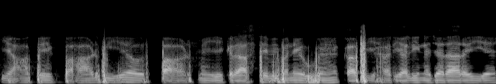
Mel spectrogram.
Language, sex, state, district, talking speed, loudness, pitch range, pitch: Hindi, male, Uttar Pradesh, Gorakhpur, 255 wpm, -23 LUFS, 95-100 Hz, 95 Hz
